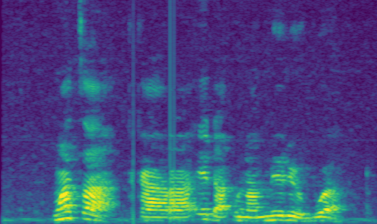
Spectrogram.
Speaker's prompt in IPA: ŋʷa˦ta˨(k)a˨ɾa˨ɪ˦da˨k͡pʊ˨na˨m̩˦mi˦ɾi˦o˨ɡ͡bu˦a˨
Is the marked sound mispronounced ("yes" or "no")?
no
